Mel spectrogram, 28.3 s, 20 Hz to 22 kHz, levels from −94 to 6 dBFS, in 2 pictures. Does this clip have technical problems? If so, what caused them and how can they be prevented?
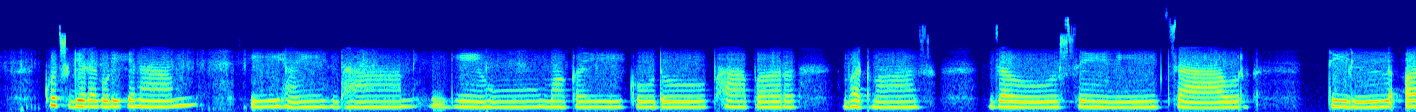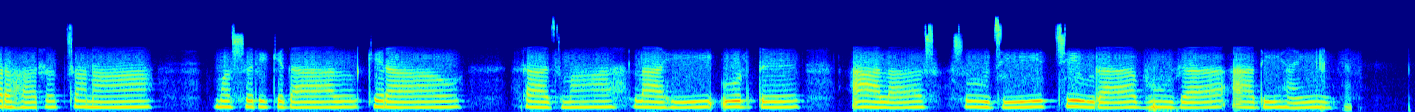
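Yes. Bluetooth SBC compression damage runs throughout the speech: nothing is heard above 13.6 kHz, the remaining treble flickers, and a gritty, aliased roughness sits on the sound. The likely cause is the SBC codec at a very small bit pool, which fits a bitrate of around 48 kbps. SBC divides the signal into a few wide sub-bands without a hearing model, so the weak top bands get no bits and the rest are coarsely quantised. To prevent this, record over a wired connection or use a higher SBC bit pool or a better Bluetooth codec.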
